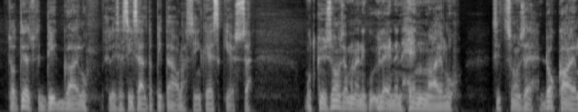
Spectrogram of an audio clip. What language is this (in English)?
Finnish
